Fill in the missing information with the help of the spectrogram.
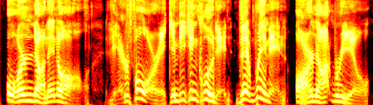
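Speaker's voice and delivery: loud, swooping conspiracy theorist; stupid conspiracy voice. Acted. Conspiracy theorist proving women are not real, silly conspiracy voice. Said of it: "that stupid-ass, like, conspiracy voice".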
